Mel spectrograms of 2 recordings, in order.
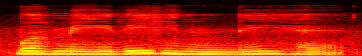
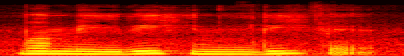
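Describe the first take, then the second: No difference in how they are said.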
